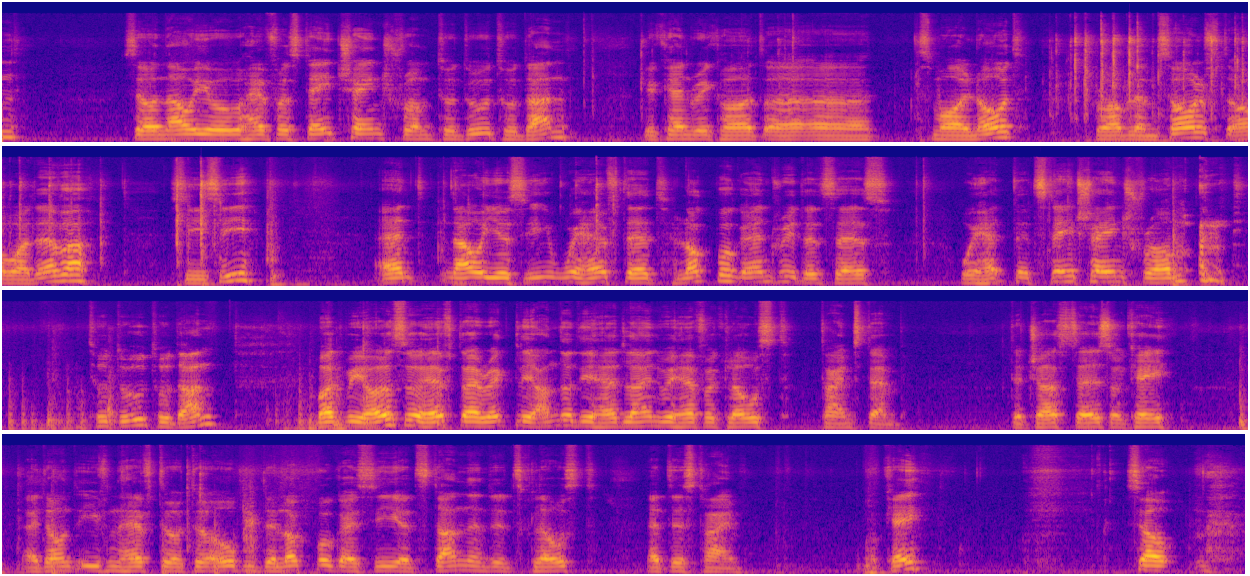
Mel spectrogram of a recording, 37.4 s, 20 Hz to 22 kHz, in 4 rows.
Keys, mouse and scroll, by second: 8.1-10.5 typing, 11.0 ctrl+c, 13.8 click, 14.1 Tab, 29.4 click, 29.7 Tab, 36.5 click.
